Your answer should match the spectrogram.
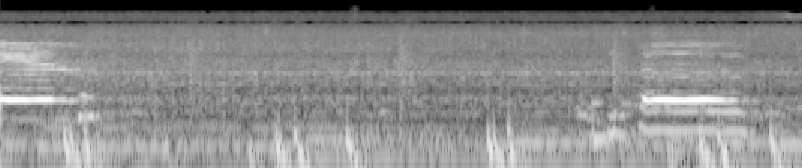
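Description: Food frying in hot grease in a pan, a steady sizzle running throughout with a few clinks and a louder burst of crackling near the end.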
